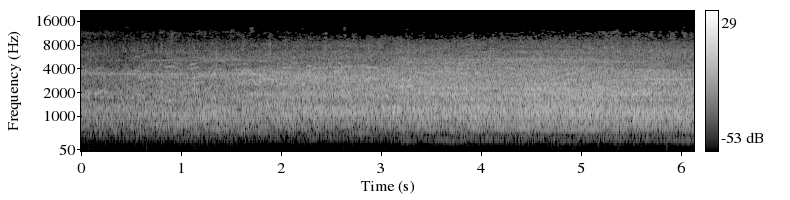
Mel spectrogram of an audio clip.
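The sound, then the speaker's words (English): A basketball crowd stands and applauds at the end of the Lincoln Lynx 52-41 win over Bellevue East: steady, dense clapping mixed with cheering voices, holding at a strong, even level for about six seconds with no announcer talking. “The crowd stands and applauds.”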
